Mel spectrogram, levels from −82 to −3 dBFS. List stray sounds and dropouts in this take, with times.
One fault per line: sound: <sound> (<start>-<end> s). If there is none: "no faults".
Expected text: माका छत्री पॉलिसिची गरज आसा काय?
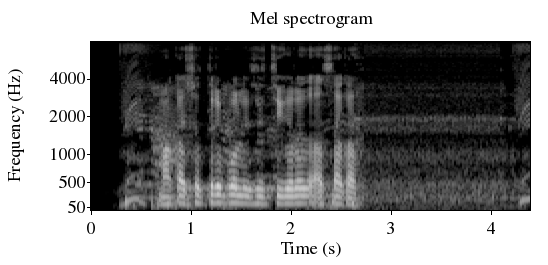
no faults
